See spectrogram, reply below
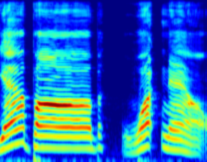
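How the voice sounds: Put-on character voice from a man, high-pitched, with lively intonation and a bright, sharp, clear, smooth tone. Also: dry, close sound with no echo.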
